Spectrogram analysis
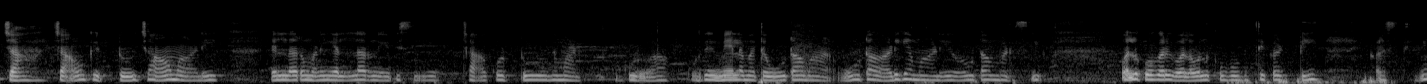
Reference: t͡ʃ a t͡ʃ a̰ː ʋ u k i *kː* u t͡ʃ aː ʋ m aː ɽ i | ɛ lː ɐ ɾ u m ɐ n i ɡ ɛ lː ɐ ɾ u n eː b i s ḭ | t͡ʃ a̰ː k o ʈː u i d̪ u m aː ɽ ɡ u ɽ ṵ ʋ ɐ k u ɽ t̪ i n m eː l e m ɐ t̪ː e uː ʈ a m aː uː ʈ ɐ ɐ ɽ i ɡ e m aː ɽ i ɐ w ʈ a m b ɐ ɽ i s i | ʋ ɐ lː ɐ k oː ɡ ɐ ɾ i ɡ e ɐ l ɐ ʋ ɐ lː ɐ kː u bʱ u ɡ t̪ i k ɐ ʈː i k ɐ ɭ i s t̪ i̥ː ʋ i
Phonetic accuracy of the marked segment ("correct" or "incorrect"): incorrect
